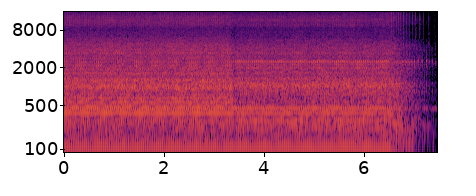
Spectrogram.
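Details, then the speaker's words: Craftsman push mower with Briggs & Stratton auto-choke engine, cold start after basic carb service: starts on first pull and runs smooth and steady, then winds down cleanly at shutoff; normal running. "so even after a basic carb service it started with no issues on the first pool mind you which is pretty good for an auto choking system"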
